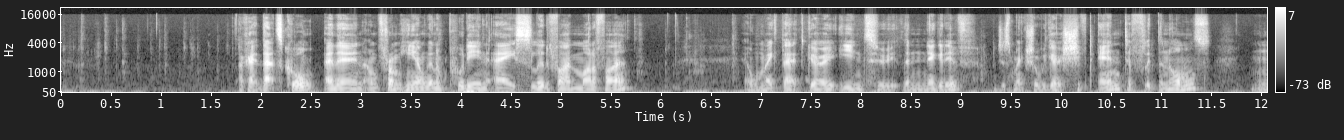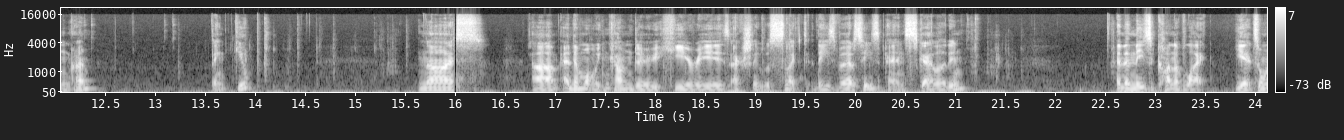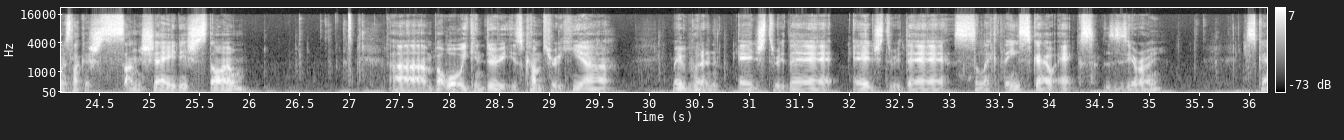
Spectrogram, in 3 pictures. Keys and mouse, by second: 0.2 a, 2.3 Tab, 3.6 right click, 3.8-4.1 middle drag, 5.7-12.4 right drag, 9.4 a, 10.3 shift+n, 13.1-19.5 middle drag, 13.8 Tab, 18.7 1, 19.5 shift+right click, 19.6-27.1 shift+middle drag, 20.0 s, 21.4 Tab, 27.1 shift+click, 27.3 middle click, 28.0 ctrl+r, 28.1 middle click, 28.7 shift+click, 28.9 middle click, 30.0 ctrl+r, 30.1 middle click, 30.9-35.4 middle drag, 31.9 ctrl+r, 33.7 s, 35.4 click, 35.5-36.1 middle drag.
